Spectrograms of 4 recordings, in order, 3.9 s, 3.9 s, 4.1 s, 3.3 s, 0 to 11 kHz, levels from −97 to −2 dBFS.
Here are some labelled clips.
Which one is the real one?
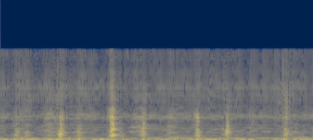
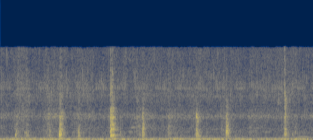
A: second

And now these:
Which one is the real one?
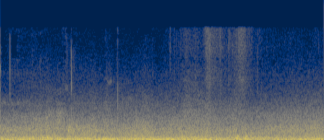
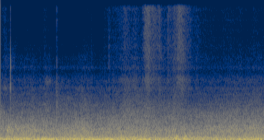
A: first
